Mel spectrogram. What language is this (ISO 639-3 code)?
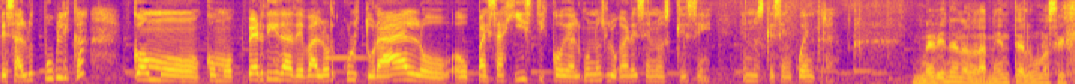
spa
